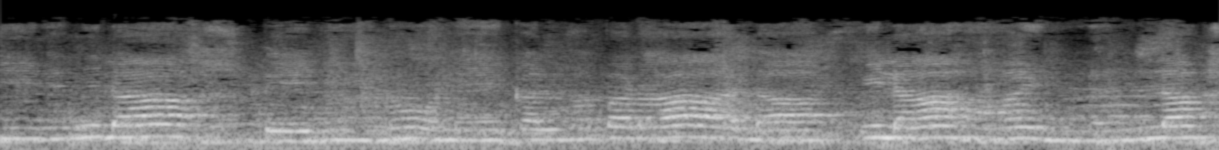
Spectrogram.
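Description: A boy singing a naat, an Urdu devotional song, solo, in long melodic phrases whose held notes bend and waver.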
